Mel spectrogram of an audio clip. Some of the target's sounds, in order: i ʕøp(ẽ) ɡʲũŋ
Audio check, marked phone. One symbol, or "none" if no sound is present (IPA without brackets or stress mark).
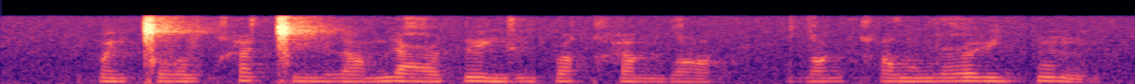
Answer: ẽ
